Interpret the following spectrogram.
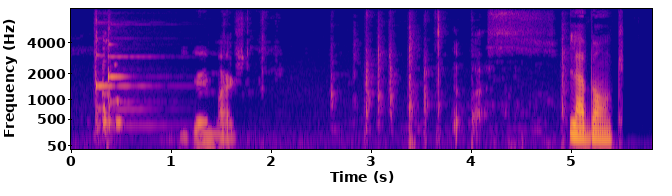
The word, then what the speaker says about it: banque: La banque. Banque. Single syllable.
